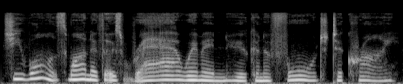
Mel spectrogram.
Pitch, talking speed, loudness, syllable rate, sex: 195 Hz, 180 wpm, -15 LUFS, 4.1 syllables/s, female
